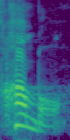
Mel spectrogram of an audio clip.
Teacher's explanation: In the North, you pronounce the H, right?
